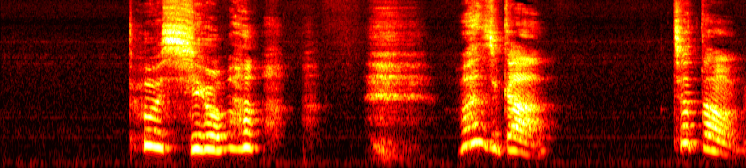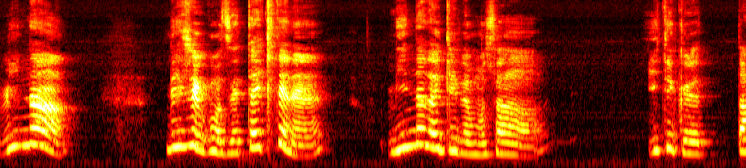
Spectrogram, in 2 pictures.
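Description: A young woman talks excitedly and laughs close by.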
